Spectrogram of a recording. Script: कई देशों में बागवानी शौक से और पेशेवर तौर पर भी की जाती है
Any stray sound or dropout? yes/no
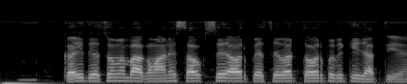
no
